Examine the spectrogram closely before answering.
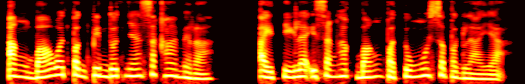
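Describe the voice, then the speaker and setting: Expressive, low-pitched woman narrator. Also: normal speed, no room sound, clean studio sound. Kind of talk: scripted dramatic story narration.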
